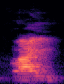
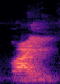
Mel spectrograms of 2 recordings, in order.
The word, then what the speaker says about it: climb: CLIMB, beta উচ্চারণ হবে না।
